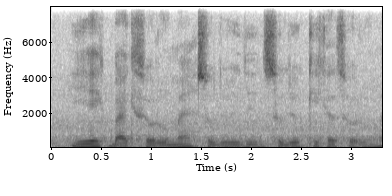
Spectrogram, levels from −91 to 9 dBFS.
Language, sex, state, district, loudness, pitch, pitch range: Hindi, male, Uttar Pradesh, Varanasi, -23 LUFS, 125 Hz, 125-135 Hz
